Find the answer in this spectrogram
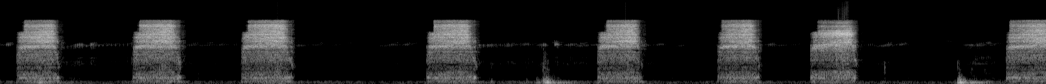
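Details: Barn owlets sharing and passing a meal inside an owl box, night of 27 March 2024; a run of nine rasping hiss-screeches about a second apart, with two soft low thumps of movement in the box.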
